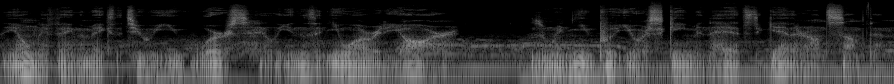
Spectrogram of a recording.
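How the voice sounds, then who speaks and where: Man voicing a male vampire lover, audio roleplay, heavy vocal fry, widely swooping murmur, stubborn, fond, teasing, loud music behind. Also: sing-song, measured pace, in a whisper, heavily acted. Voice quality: gravelly, breathy low murmur. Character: dry, affectionate, stubborn Southern male vampire boyfriend. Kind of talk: intimate scripted audio roleplay. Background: club music.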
